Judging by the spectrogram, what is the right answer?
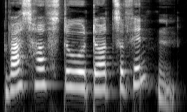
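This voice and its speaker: A woman's voice: a little high, a little slow, voice pushed up, close to an everyday voice. A woman voicing a wary, skeptical young woman who speaks bluntly.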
